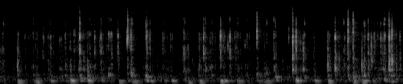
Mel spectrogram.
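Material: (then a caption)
Plastic. Both hands type continuously with their fingertips on a black, full-size plastic keyboard with a hollow body, likely mechanical, resting on a desk. Rapid, bright, clicky key taps come in quick irregular bursts, each ending sharply with a faint low thump beneath.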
